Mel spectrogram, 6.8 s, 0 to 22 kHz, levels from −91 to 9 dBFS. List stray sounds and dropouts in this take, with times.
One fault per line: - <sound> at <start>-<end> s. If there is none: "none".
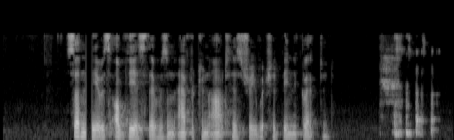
- dropout at 1.3-1.4 s
- laugh at 5.7-6.6 s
